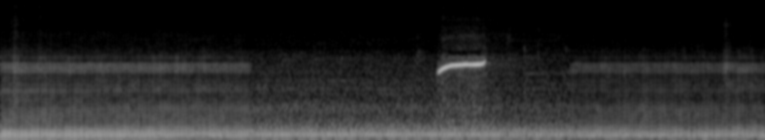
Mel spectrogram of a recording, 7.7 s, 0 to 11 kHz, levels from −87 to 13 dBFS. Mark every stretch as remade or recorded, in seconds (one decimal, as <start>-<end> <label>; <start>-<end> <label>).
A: 0.0-2.5 remade; 2.5-5.7 recorded; 5.7-7.7 remade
